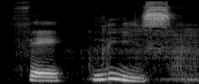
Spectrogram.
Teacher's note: Fe, lis, and it ends with a consonant, the alphabet zeta, or Z in English. And so the stress falls on the lis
